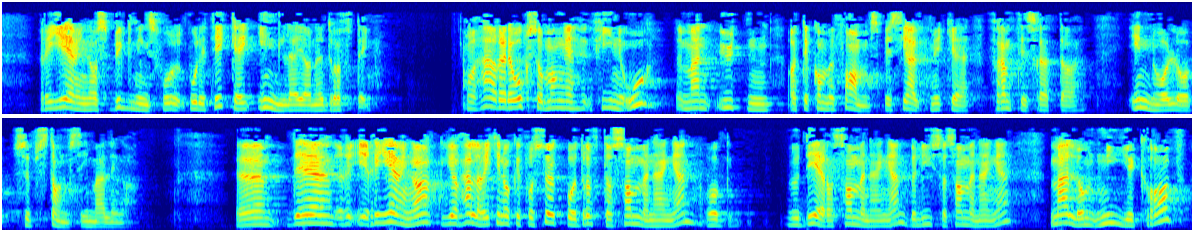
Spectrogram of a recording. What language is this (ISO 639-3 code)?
nno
